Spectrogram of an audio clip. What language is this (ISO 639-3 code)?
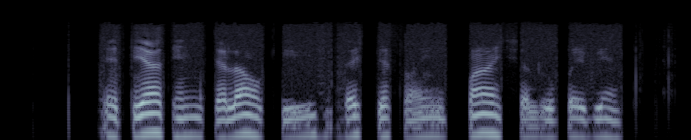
mvy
